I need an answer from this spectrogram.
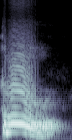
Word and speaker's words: through: ത്രൂ, THROUGH, ഇതിന്റെ ഉച്ചാരണം ത്രൂ, THROUGH, ത്രൂ.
